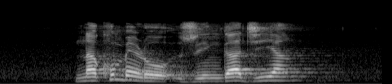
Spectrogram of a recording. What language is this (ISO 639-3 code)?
ven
